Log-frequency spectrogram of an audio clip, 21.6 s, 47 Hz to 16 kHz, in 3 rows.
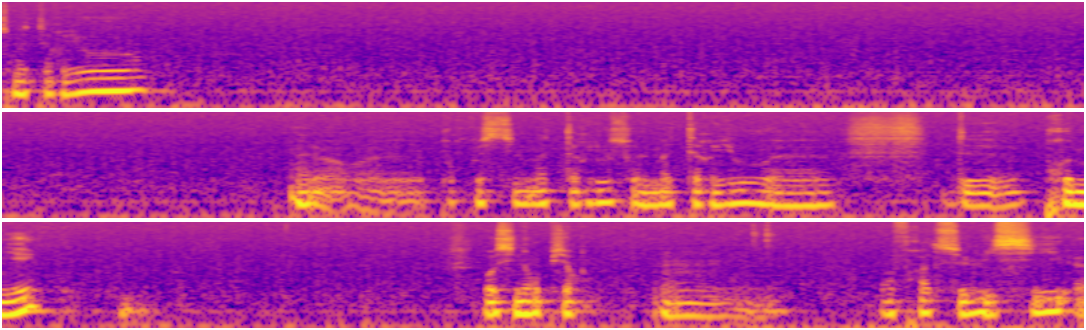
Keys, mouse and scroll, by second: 0.7 click, 0.7 right click, 18.2 Delete, 20.3-21.6 drag.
